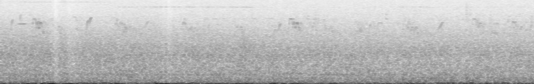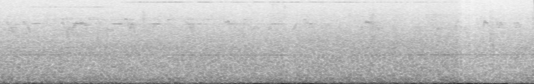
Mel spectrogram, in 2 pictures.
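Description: Freight train's wagons rolling slowly away over the station tracks: a low rumble that swells and fades, loudest at first and again near the end.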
